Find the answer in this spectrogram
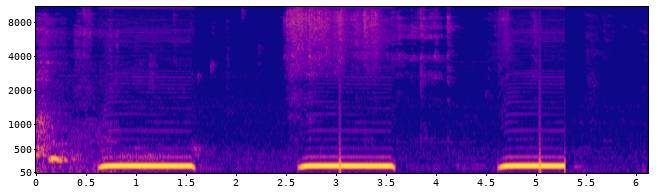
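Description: Mobile phone vibrating with an incoming call: three steady buzzes, each about a second long and about two seconds apart. The last buzz is cut short with a click.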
